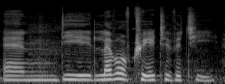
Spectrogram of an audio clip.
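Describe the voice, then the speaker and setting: A woman from Singapore answering interview questions as an advertising judge, speaking deliberately and pausing often with fillers. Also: mid-range voice, flat delivery. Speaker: advertising institute vice president, judge.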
